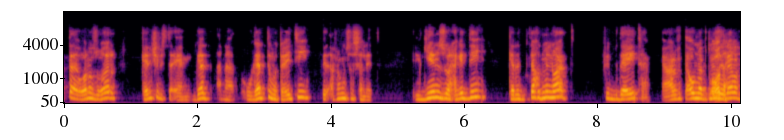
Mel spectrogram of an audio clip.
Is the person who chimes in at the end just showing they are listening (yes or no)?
yes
